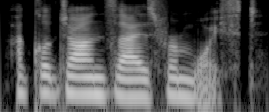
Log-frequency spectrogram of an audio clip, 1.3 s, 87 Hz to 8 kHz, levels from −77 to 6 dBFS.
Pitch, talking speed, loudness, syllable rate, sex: 175 Hz, 225 wpm, -17 LUFS, 6.0 syllables/s, female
